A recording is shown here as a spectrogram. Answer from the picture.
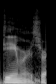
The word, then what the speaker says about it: Demers: I'm saying your name right, Demers, right? – Demers.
